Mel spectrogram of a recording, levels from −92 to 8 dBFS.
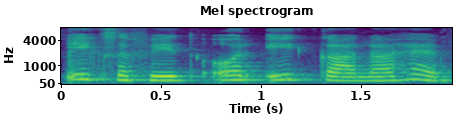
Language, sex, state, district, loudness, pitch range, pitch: Hindi, female, Chhattisgarh, Bilaspur, -14 LUFS, 210-240 Hz, 225 Hz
